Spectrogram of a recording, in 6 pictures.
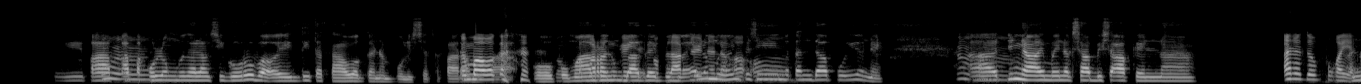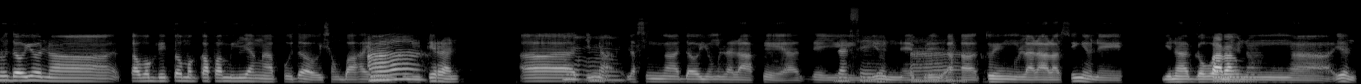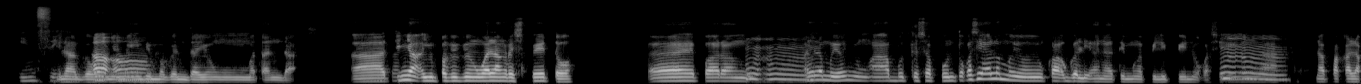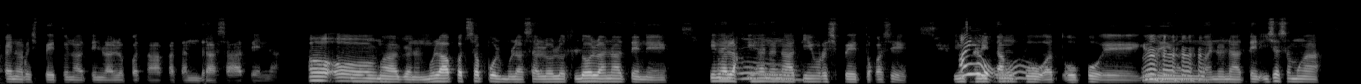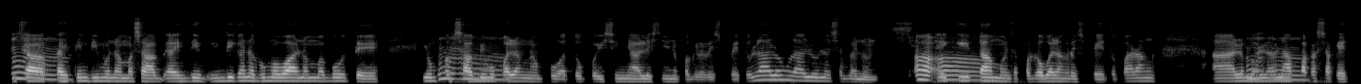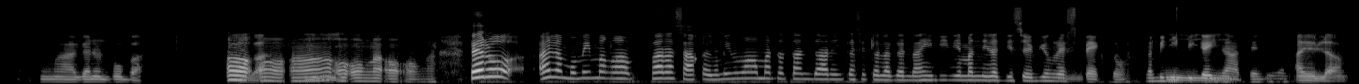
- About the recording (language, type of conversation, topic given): Filipino, unstructured, Ano ang iniisip mo kapag may taong walang respeto sa pampublikong lugar?
- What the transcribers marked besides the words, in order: other background noise; chuckle; tapping; other street noise; fan; laugh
